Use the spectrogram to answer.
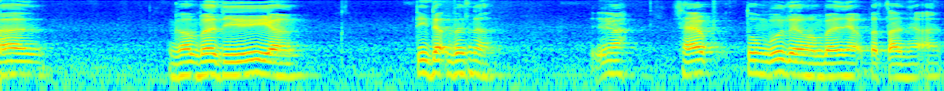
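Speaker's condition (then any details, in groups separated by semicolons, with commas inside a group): Cerebral palsy; cerebral palsy, from birth, delivery error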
